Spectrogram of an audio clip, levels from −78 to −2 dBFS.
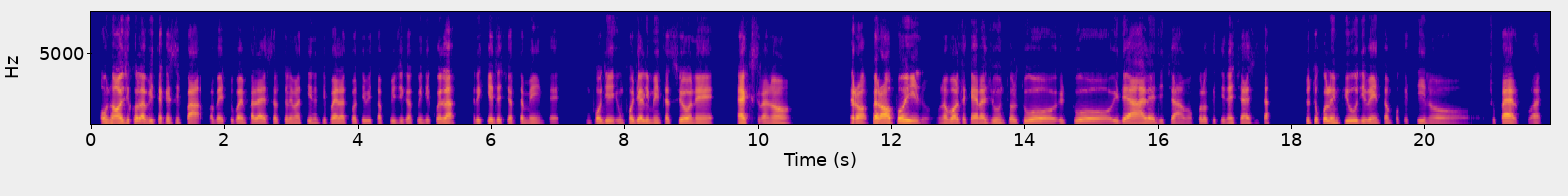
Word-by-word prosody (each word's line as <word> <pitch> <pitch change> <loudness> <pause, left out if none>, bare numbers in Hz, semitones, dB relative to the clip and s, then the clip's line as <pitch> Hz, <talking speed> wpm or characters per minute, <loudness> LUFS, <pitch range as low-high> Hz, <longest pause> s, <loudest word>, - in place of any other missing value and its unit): uno 170 0 +2
oggi 170 +1 +6
con 175 -1 +1
la 145 -2 +6
vita 165 +5 -2
che 170 0 -3
si 150 -3 -13
fa 120 0 +1
vabbè, 120 +1 -5
tu - - -14
vai 125 0 +2
in 120 - -12
palestra 120 +1 -1
tutte 125 - -9
le 115 - -4
mattine, 140 +5 -7
ti - - -13
fai 130 -1 +1
la 120 0 0
tua 115 - -7
attività 115 -1 -8
fisica, 145 -1 -7
quindi, 130 -2 -10
quella 150 +2 +3 0.2
richiede 130 0 -1
certamente 115 -4 -7 0.4
un 110 - -22
po' 125 - +1
di 130 +1 -1
un 125 -1 -10
po' 130 - -1
di 130 +1 +3
alimentazione 120 -2 +1 0.3
extra, 105 0 +4
no, 125 +3 -1 0.8
però 140 +1 +4
però, 155 +4 +7
poi, 165 -4 +5 0.2
una 130 +3 -4
volta 140 -1 +1
che 135 - -3
hai 135 - +4
raggiunto 135 -2 -3
il 125 - -5
tuo 120 -3 +1
il 125 -1 -10
tuo 115 -4 -1
ideale, 145 +5 +3
diciamo, 105 -3 -7
quello 125 -1 -5
che 115 - -18
ti 130 - -13
necessita, 150 +1 -3 0.5
tutto 145 0 -4
quello 145 +1 +3
in 160 -1 -3
più 150 +4 +1
diventa 130 -6 -1
un 110 - -12
pochettino 100 -6 -10 0.3
superfluo, - - +2
ecco. - - -6
125 Hz, 170 wpm, -26 LUFS, 115-140 Hz, 0.8 s, però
